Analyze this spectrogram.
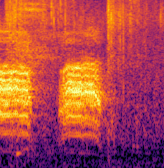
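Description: Two harsh, raspy crow caws in quick succession, loud, each about a third of a second long, with a brief pause between them and no voices.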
